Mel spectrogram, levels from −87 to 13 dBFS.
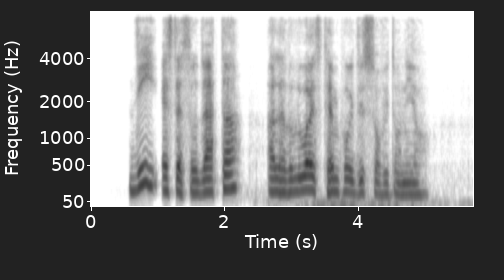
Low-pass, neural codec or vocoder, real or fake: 7.2 kHz; codec, 16 kHz in and 24 kHz out, 0.4 kbps, LongCat-Audio-Codec, two codebook decoder; fake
